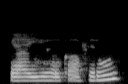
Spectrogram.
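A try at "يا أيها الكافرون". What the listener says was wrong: काफिरून, नून के ऊपर जबर, काफिरूना, या काफिरूना जमा है ना, बहुत सारे काफिर है ना, एक नहीं है।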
